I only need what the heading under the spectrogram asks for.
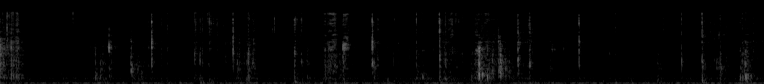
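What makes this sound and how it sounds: A palm-sized, solid pink oval Linda bar soap, held in the hand, is scraped and carved with a metal utility-knife blade as shavings fall away. The result is a quiet run of quick, dry, crisp scrapes and light crackling clicks, bright and thin with almost no low end, each one ending abruptly.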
